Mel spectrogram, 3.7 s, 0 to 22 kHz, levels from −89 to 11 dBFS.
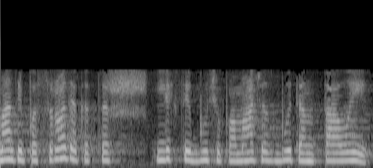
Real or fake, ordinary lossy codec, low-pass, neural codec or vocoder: real; AAC, 16 kbps; 7.2 kHz; none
